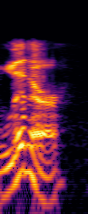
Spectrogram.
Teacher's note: if I'm talking about litter all of a sudden the t's become D's · The T's convert to D's when you pronounce them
